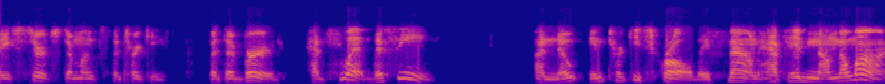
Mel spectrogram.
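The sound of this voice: A man at medium pitch with a slightly husky edge, lively intonation, and a fairly slow pace.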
